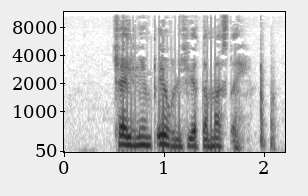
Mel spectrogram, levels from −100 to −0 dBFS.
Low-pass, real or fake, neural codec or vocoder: 10.8 kHz; real; none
